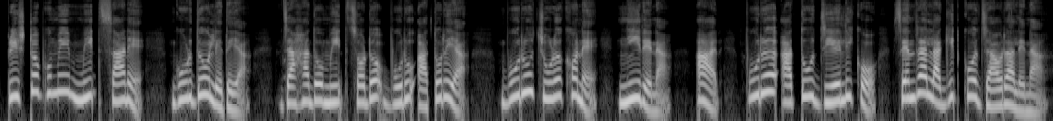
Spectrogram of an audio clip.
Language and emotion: Santali, neutral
